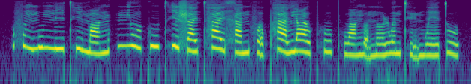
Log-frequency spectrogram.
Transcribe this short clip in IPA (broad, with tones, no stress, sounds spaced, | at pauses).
f ɤ˥˨ ŋ m u˦ n̪ i˦ t̪ʰ i˥˨ m ɑ˨˦ ŋ | m j o˥˨ ʊ̯ k u˦ t̪ʰ i˥˨ ʂ a˨˦ ɪ̯ t̪ʰ a˥˨ ɪ̯ x a˨˦ n f ɤ̰˨˩ pʰ ä˥˨ l j ɑ˥˨ ʊ̯ pʰ u˦ pʰ w ɑ˨˦ ŋ ɤ̰˨˩ n̪ ɤ˨˦ ɻ w ə˦ n t̪ʰ y̰˨˩ m w e˨˦ ɪ̯ t̪ u˥˨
